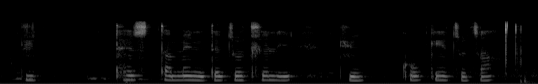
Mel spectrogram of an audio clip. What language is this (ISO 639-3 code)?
tsn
